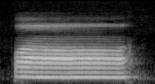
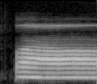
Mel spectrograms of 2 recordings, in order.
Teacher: ऊपर के दांतो के किनारे और निचले होठ के तर हिस्सा से अदा होना है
